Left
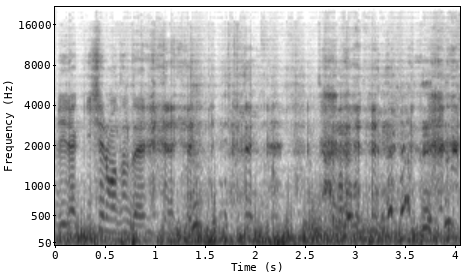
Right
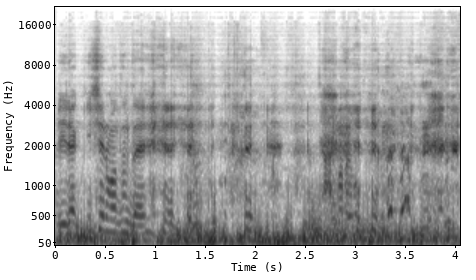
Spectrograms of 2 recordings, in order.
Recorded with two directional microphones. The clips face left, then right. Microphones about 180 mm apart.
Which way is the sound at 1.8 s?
10° left (ahead or behind).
